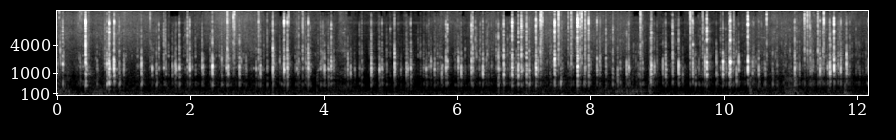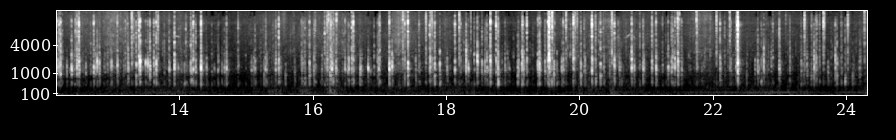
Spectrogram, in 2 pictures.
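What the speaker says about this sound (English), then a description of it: "Let's turn that on and have a listen to this keyboard here" Continuous fast typing on a clicky computer keyboard, close and crisp, with a dense stream of sharp key clicks and occasional heavier strokes, no voice over it.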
